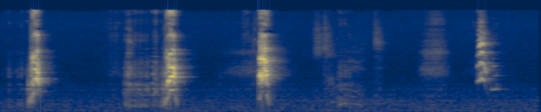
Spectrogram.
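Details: Shih Tzu x Maltese puppy, female, on her first morning at home, barking because she wants to come up on the bed; four sharp barks spaced irregularly over about six seconds, with faint soft sounds between them.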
